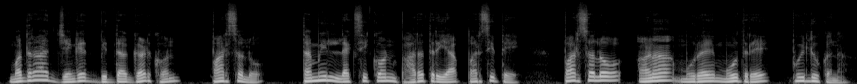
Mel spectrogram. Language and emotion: Santali, neutral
